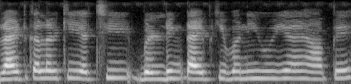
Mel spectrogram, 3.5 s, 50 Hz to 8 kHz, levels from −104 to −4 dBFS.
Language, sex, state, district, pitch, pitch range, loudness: Hindi, female, Jharkhand, Sahebganj, 255 Hz, 240-265 Hz, -27 LUFS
